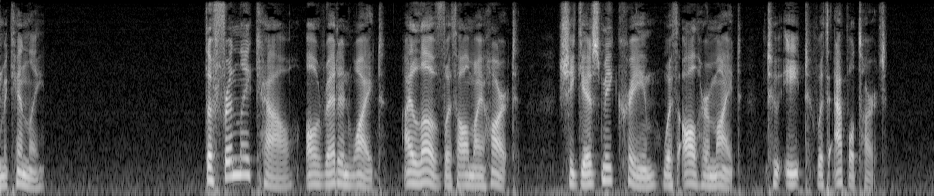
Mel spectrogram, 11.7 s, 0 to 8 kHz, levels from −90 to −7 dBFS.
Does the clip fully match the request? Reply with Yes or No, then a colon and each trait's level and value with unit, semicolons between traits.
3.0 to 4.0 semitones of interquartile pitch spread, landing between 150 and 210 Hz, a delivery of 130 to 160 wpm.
No: average, 3.5 semitones; low, 115 Hz; average, 150 wpm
